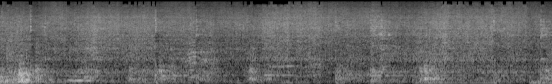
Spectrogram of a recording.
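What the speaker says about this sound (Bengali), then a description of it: "মাছগুলো ভেজে নিচ্ছি, দেখো নুন হলুদ মাখা আছে সব।" Fish pieces coated in salt and turmeric frying in hot oil, giving a loud, continuous close sizzle and hiss with occasional stirring scrapes and no talking.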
